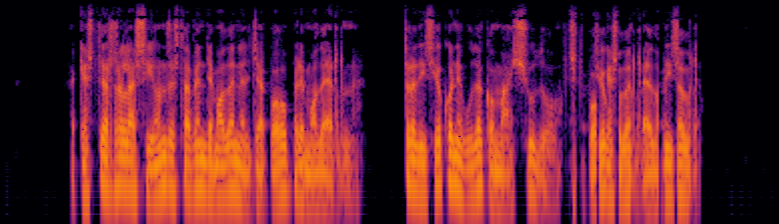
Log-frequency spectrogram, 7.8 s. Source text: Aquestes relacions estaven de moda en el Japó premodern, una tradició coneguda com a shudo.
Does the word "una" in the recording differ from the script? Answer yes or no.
yes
